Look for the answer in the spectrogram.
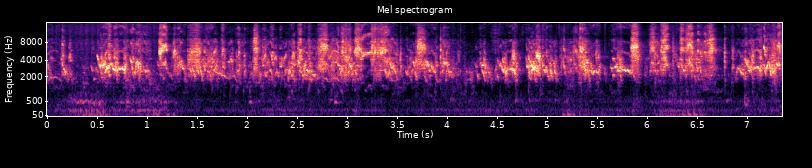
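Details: A breeding pair of budgies chattering: steady high-pitched warbling mixed with raspy squawks, one long unbroken run of chirps with small dips in loudness.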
